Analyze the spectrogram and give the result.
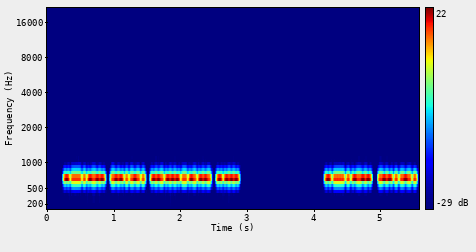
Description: Morse code, heard as a keyed tone, about 58 wpm, 700 Hz. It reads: THEY WERE GOING TO THEY WERE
